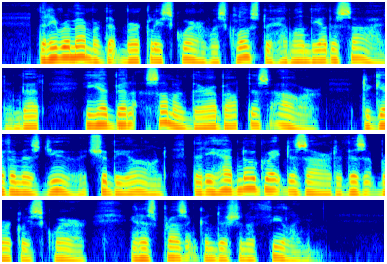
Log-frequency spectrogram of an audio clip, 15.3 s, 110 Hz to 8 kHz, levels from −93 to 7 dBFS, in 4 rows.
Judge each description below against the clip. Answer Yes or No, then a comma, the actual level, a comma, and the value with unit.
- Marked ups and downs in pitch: No, average, 3.1 semitones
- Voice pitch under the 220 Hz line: Yes, medium, 140 Hz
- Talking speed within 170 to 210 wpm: Yes, average, 190 wpm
